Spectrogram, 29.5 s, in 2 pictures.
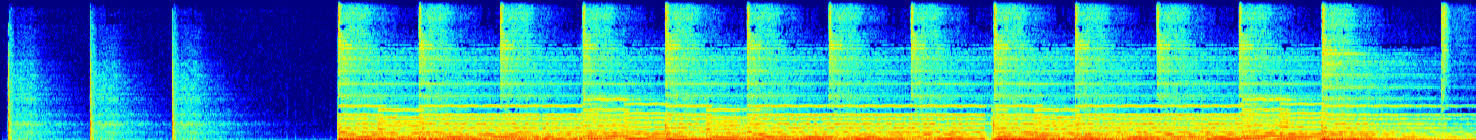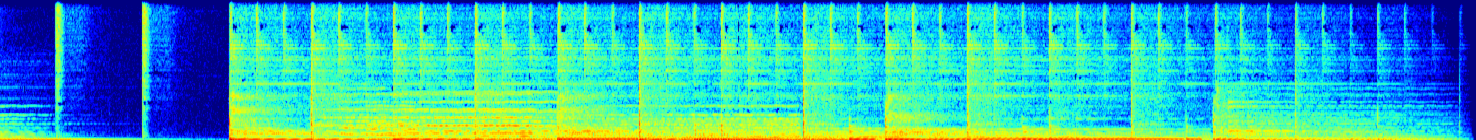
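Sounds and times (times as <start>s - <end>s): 
lead melody: 3.4s - 15.9s, 17.1s - 29.5s.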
